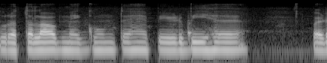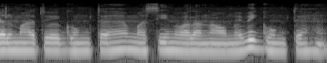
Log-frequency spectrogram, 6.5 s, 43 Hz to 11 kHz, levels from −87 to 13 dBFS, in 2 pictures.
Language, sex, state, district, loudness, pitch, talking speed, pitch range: Hindi, male, Chhattisgarh, Sukma, -18 LUFS, 135 Hz, 185 wpm, 130-135 Hz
